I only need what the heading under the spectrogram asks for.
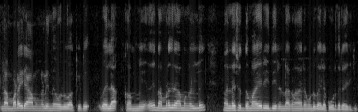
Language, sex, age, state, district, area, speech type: Malayalam, male, 18-30, Kerala, Palakkad, rural, spontaneous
